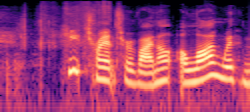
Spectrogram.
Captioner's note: vinyl shuffling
